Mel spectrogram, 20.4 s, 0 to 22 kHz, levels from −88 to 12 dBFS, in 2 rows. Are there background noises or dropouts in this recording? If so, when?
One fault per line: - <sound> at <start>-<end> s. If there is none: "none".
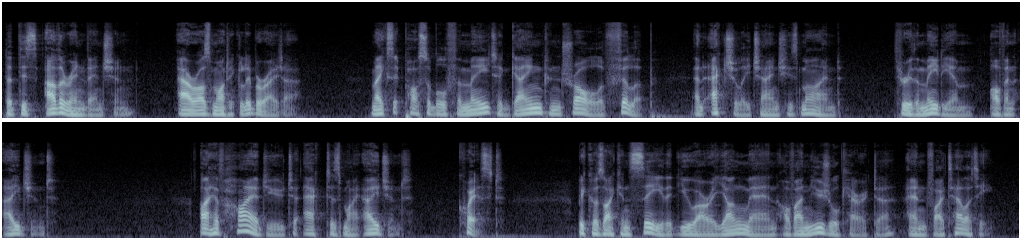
none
